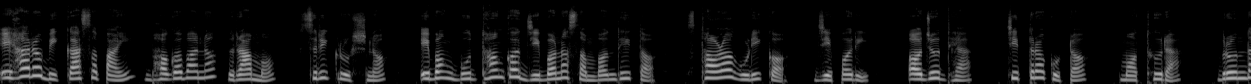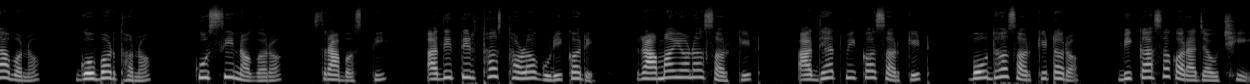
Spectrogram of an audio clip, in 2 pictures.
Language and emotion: Odia, neutral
